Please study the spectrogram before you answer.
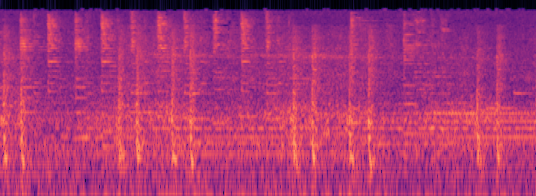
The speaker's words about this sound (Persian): سوت قطار مشهد به صدا در اومد، باز من و امام رضا صدا زد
